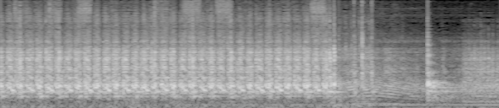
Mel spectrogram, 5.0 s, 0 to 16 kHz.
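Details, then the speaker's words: Car that had sat almost 30 years, primed with starting fluid: starter churns steadily about three seconds then stops without the engine catching; cranks but no start. "Went and got some of the juice of the gods. See if we can't encourage this to take off."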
